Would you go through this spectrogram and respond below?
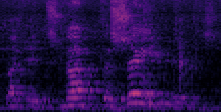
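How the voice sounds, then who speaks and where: A man playing an anxious, repentant old miser in a radio play, speaking haltingly and repeating himself as he pleads. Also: sits high, sing-song, darkish tone, a little hiss or hum, heavily acted. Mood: fearful, earnest. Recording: echoey room, distant mic, faint music.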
